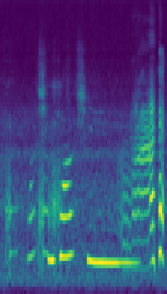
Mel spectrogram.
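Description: Two-week-old newborn baby fussing at a sponge bath: a few short, high cries, then a longer held cry from about a second in that rises into full crying near the end.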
